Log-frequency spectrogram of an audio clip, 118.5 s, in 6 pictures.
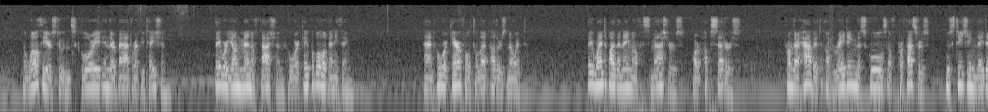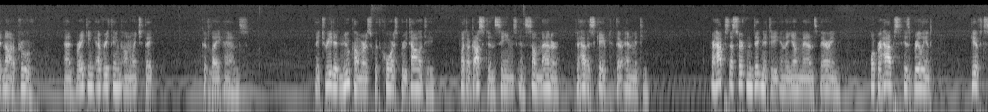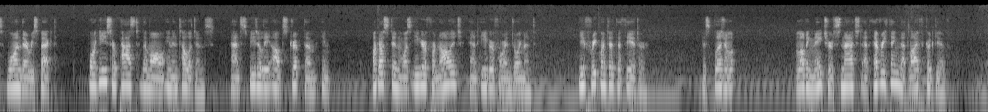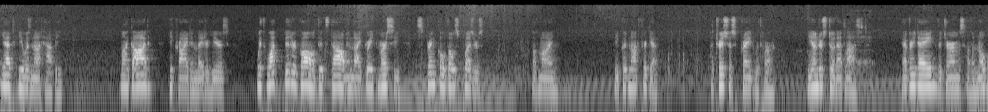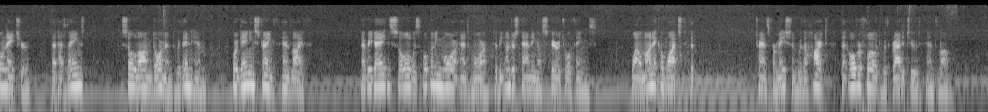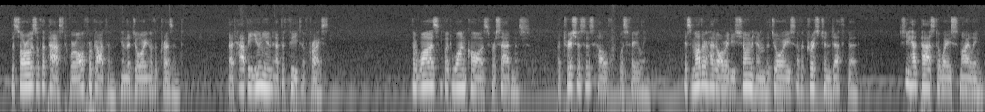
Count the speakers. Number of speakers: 1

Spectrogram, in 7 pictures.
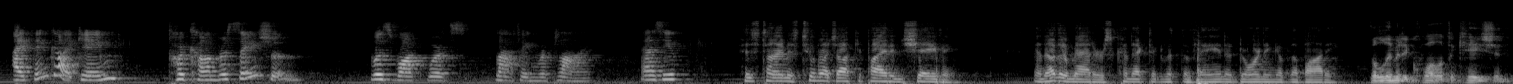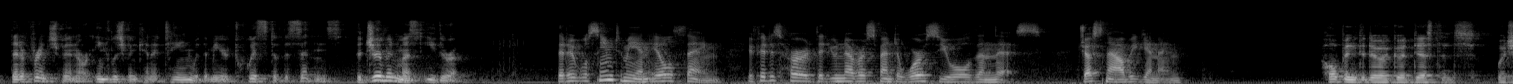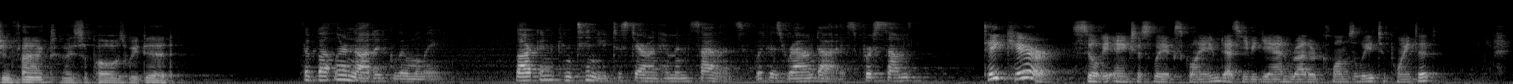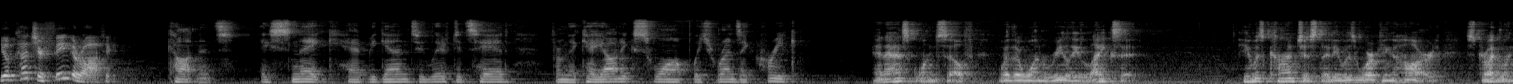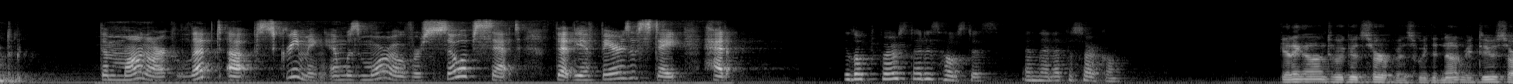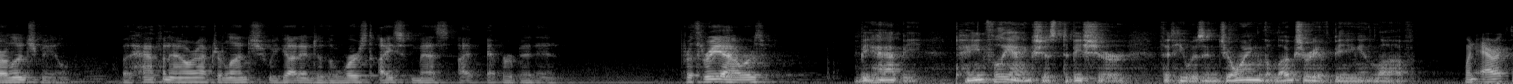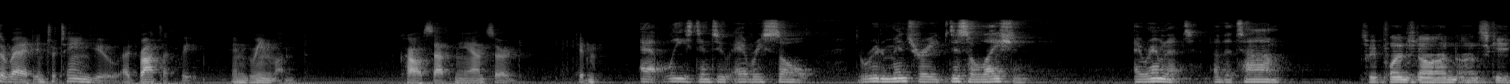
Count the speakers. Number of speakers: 10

